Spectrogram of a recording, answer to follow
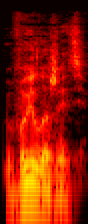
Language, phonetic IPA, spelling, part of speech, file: Russian, [ˈvɨɫəʐɨtʲ], выложить, verb, Ru-выложить.ogg
- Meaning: 1. to lay out, to spread out, to lay, to line, to pave 2. to publish or post a message to a social site 3. to take out 4. to fork out, to cough up, to unbosom oneself (of) (money, truth, etc.)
